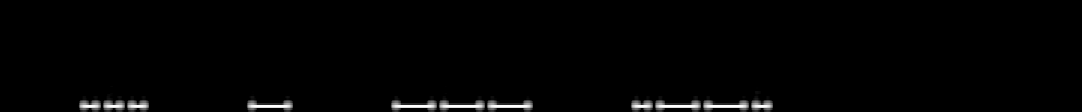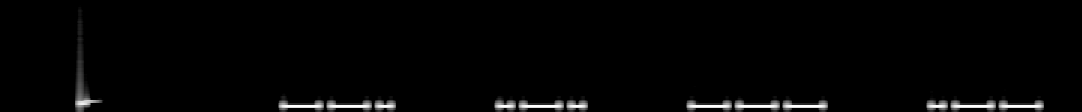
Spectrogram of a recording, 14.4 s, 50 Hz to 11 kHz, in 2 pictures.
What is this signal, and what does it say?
Morse code, heard as a keyed tone, about 15 wpm, spaced as for 9 wpm, 700 Hz. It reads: STOP GROW
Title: 3x Character Spacing - Top 300 Words - 15wpm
